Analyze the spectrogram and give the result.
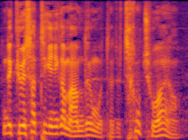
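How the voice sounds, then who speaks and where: A middle-aged man delivers a sermon full of homely anecdotes, his pitch swinging up and down in a lively, animated way. He laughs often as he tells his stories to the congregation. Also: racing. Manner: lively storytelling, acts out dialogue, laughs often. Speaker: pastor.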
